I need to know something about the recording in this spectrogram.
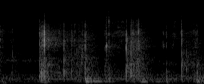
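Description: A deck of tarot cards handled by hand: a sharper tap about half a second in, then a run of light taps and rustles as the cards are picked through.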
